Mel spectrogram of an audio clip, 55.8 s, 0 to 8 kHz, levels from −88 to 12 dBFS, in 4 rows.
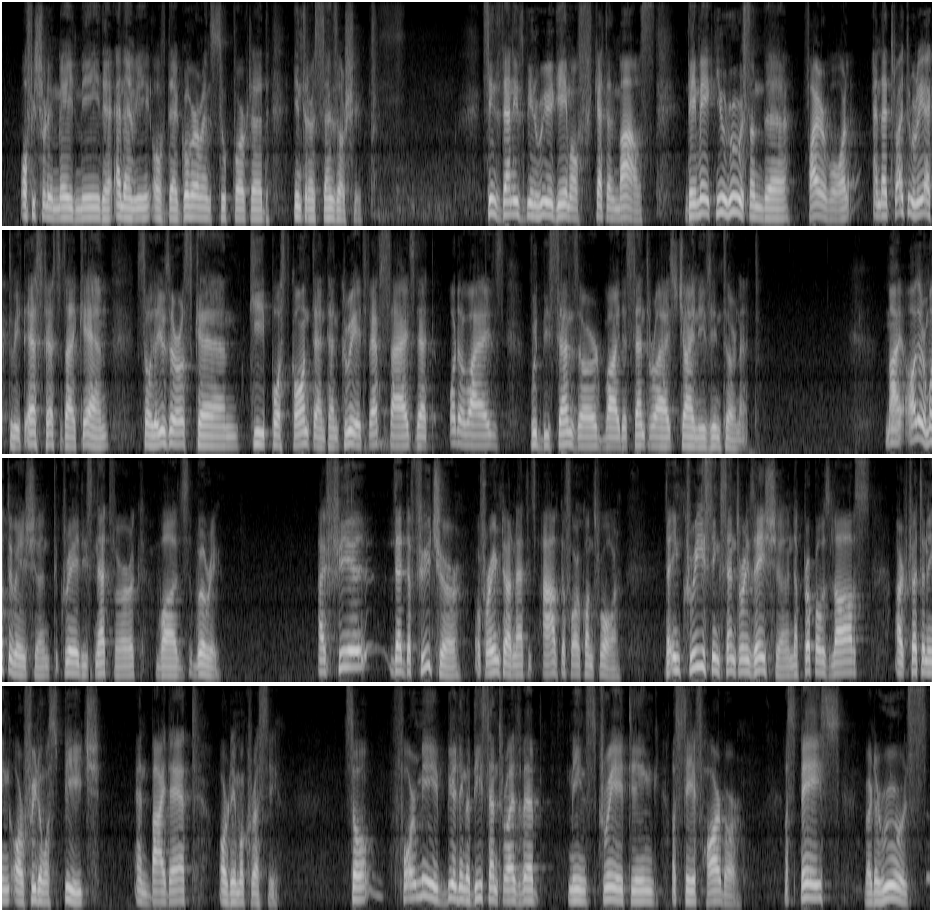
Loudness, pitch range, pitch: -18 LUFS, 125-155 Hz, 135 Hz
